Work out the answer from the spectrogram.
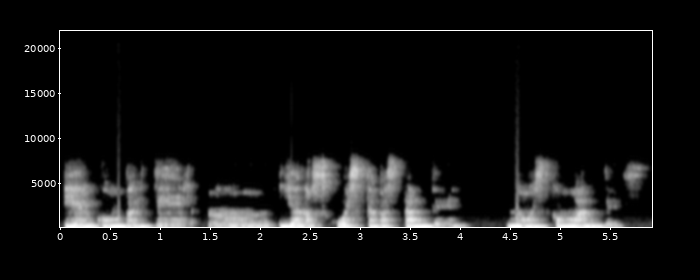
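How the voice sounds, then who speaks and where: Woman from Israel, slow deliberate talk, dark mellow tone, hesitant with fillers, dull lo-fi recording. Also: mid-range voice. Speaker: guest. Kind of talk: casual interview talk. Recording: dull lo-fi audio.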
